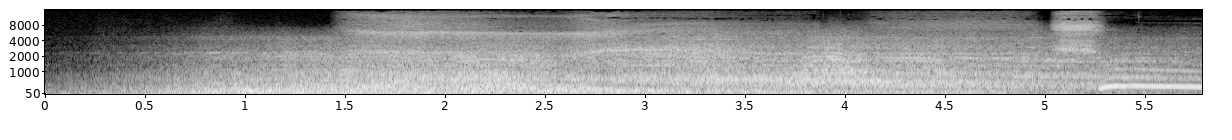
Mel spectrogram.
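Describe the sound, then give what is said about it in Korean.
A jet airplane taking off, its engine roar swelling quickly to a loud, steady rush with a high whine on top, sustained throughout, with no voices. “일부에 나가는 노래에 이 비행기 이륙 소리를 숨기겠습니다.”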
